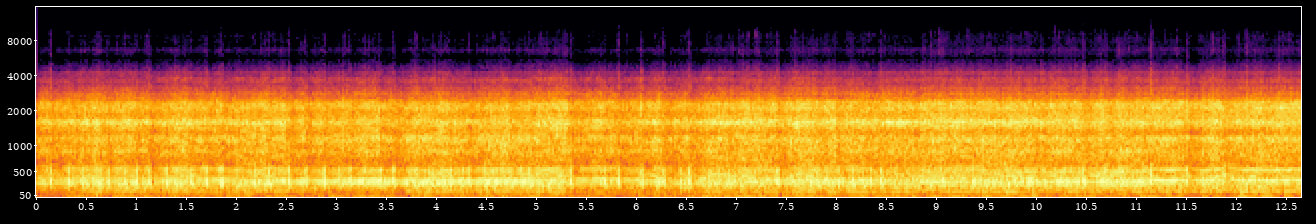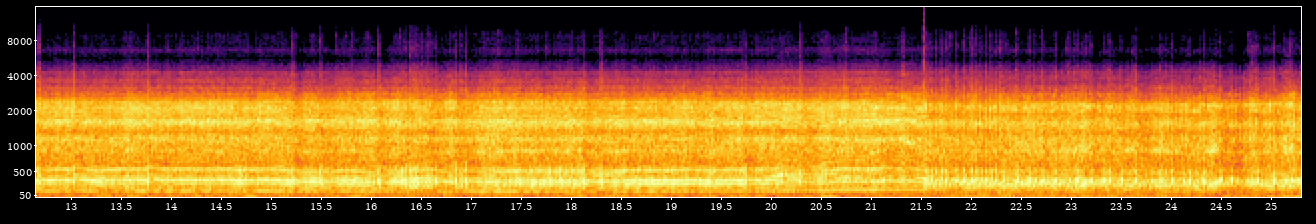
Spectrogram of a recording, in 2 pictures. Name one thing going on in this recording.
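A dirt bike engine drones steadily close by, rising and falling in pitch.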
